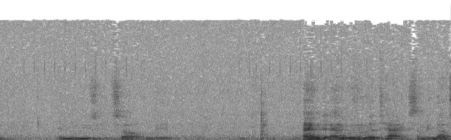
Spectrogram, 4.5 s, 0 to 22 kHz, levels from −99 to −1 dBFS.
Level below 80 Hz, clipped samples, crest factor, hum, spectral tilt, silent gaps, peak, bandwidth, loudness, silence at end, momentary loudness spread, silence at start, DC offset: -64 dBFS; under 0.1%; 18 dB; none; -5 dB/octave; none; -4 dBFS; 19.5 kHz; -23 LUFS; 0 s; 17 LU; 0 s; under 0.1%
